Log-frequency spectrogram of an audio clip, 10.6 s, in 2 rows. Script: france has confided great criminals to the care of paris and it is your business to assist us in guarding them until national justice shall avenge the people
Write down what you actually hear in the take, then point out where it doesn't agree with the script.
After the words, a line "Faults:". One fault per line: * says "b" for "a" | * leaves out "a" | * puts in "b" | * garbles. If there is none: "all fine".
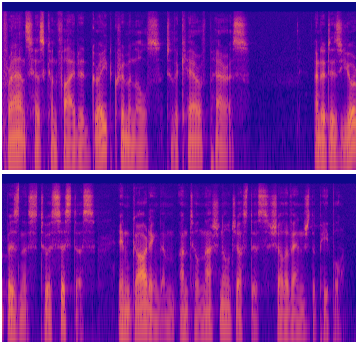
france has confided great criminals to the care of paris and it is your business to assist us in guarding them until national justice shall avenge the people
Faults:
all fine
